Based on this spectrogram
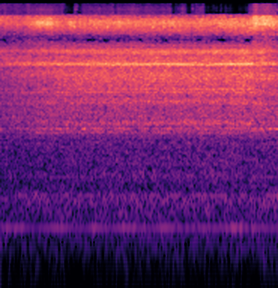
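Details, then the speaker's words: Car suspected of engine knock, listened at the block with the AC engaged: steady hum under hiss, knock gone; noise traced to the AC, engine block quiet and healthy. "look at that it ain't making a noise anymore let's go ahead and touch the block again because if it's the block that's knocking you're gonna hear that same sound again"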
